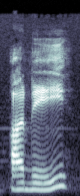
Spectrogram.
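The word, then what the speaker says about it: אני: one syllable word and if you read it Ani again it's one syllable the a is like a Grace note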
